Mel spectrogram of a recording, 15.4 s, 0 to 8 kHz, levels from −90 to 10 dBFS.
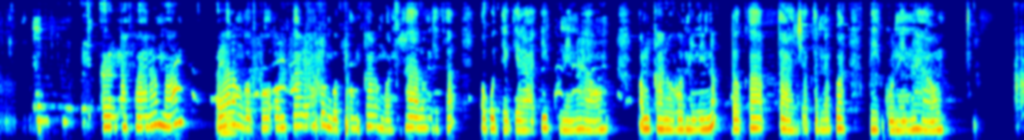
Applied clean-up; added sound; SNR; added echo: classical method WPE with log-MMSE.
